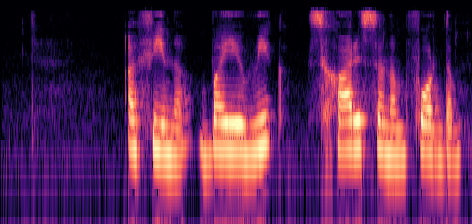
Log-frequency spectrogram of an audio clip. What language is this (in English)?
Russian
